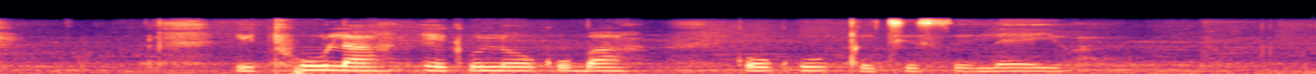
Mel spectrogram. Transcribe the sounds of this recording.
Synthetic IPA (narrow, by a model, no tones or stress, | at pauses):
itʰulaekʼunokʼuɓa | kʼokʼuɡ͡ǃʱitʰisilɛːjɔ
